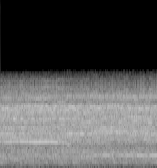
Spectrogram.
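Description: Heavily distorted electric guitar holding sustained notes: a high note that ends about a second in, then a lower note held.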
